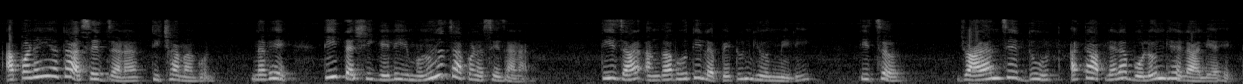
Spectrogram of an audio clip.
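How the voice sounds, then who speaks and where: Woman reading an audiobook story, kinda high voice, dramatic, goes hushed then urgent. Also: poor audio. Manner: expressive, shifting between hushed and urgent. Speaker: audiobook narrator.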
